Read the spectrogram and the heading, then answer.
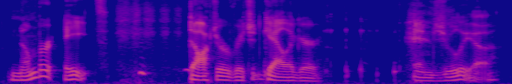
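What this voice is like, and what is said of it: Quirky countdown announcer voice. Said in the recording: “my best Watch Mojo impression ... off-color and quirky announcer”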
